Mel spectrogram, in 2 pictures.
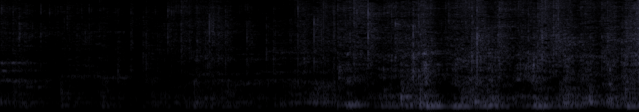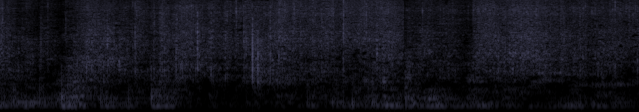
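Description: Ghee or oil sizzling on a hot tawa under bread idlis, faint at first and growing louder about three seconds in, with a metal turner scraping and shifting the idlis on the pan.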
